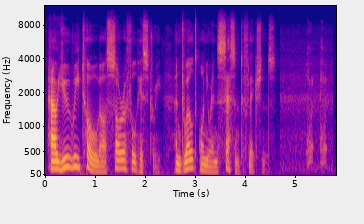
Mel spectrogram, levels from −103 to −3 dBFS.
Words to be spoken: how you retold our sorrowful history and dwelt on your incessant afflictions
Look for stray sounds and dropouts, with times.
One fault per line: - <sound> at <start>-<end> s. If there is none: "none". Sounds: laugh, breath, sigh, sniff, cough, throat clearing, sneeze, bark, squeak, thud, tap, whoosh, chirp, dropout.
- throat clearing at 5.2-5.7 s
